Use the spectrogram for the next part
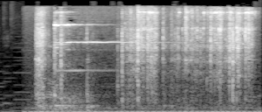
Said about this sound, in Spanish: Y podríamos, no sé, ya que como esto ha sido un especial, podríamos poner algún sonido así un poco pues, relacionado, ¿no? Alguna monedita, algún, no sé, algo así.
